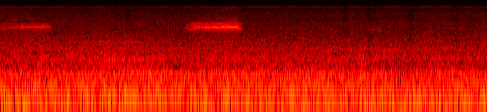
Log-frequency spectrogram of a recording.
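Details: Two high, breathy screeches from burrowing owls in San Jose, the second longer and stronger, about a second and a half apart, over a continuous deep drone of vehicles.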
